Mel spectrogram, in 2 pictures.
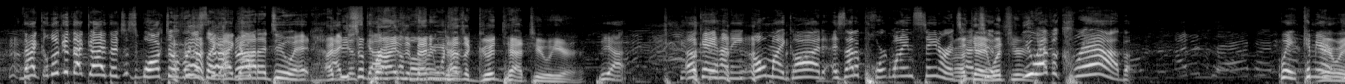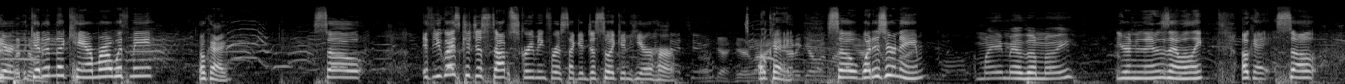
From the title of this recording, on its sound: Live From JUST FOR LAUGHS ESCAPES - CANCÚN!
